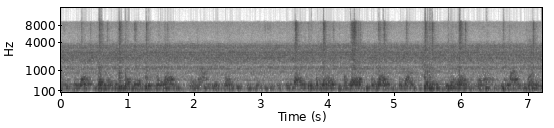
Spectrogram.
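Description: Fast, rhythmic whooshing pulses over a steady hum: a fetal heartbeat picked up by Doppler ultrasound during a scan.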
